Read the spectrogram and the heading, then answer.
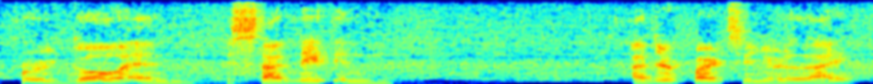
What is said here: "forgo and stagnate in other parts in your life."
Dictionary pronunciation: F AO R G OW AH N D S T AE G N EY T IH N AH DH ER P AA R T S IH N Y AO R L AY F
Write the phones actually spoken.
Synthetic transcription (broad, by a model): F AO R G OW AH N D S T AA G N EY T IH N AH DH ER P AA R T S IH N Y AO R L AY F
